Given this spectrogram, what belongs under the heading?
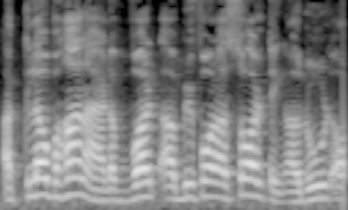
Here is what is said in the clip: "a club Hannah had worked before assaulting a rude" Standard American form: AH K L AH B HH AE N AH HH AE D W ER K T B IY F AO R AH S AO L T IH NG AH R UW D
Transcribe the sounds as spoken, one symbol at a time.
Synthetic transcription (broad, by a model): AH K L AH B HH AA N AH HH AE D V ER T B IY F AO R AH S AO L T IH NG AH R UW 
